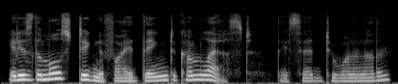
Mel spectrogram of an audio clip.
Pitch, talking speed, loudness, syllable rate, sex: 185 Hz, 210 wpm, -18 LUFS, 5.4 syllables/s, female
